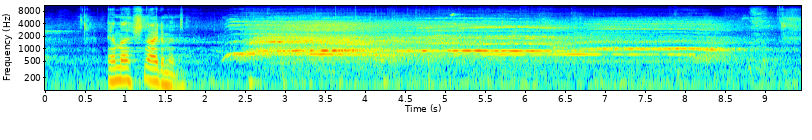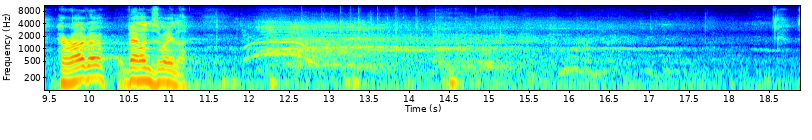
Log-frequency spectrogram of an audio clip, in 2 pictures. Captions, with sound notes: Emma Shneidman. (audience applauding) (audience cheering) Gerardo Valenzuela. (audience applauding) (audience cheering)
